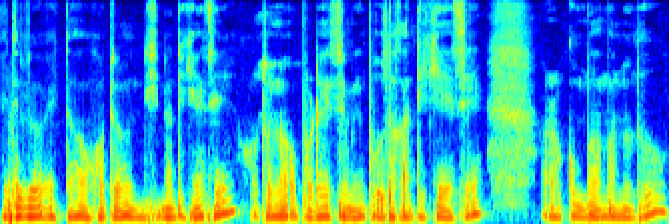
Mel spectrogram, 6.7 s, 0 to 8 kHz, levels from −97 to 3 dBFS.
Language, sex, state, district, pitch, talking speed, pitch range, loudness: Nagamese, male, Nagaland, Dimapur, 115 Hz, 190 wpm, 110-125 Hz, -21 LUFS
